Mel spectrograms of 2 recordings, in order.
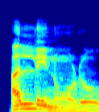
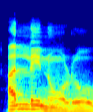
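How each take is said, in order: Both takes have the same delivery.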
